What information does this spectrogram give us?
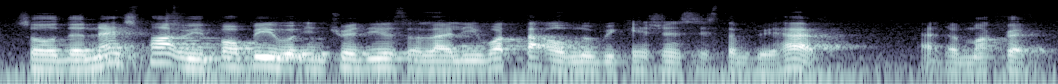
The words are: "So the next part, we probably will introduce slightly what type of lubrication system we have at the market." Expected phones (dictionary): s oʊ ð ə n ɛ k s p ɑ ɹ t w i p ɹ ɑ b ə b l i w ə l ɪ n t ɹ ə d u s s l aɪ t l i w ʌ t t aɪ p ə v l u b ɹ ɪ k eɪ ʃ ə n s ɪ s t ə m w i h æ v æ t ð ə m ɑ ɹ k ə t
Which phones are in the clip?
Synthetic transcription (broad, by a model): s oʊ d ə n ɛ k s p ɑ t w i p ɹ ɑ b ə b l i w ə l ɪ n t ɹ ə d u s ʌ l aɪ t l i w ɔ t t aɪ p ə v l u b ɹ ɪ k eɪ ʃ ə n s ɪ s t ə m w i h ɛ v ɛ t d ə m ɑ k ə t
